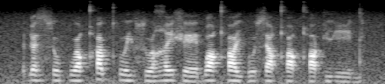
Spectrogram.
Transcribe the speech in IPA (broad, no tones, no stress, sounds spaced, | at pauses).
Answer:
ɗ ə z s u f u qʰ ɯ kʷʰ e j sʷ ɯ ʁ i ʃ e ɓ ɔ qʰ o j ʔ u s ə qʰ o qʰ ɔ k j i d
